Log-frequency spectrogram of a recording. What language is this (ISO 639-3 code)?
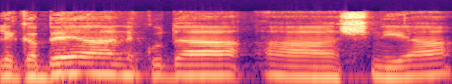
heb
